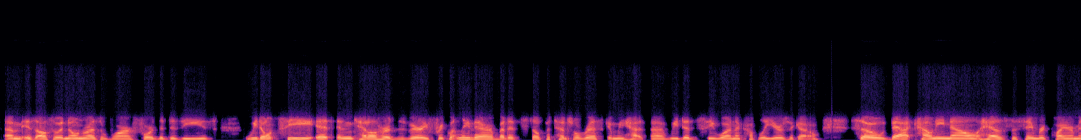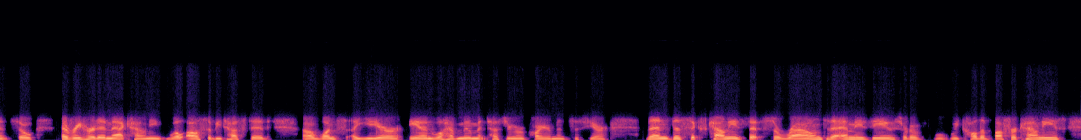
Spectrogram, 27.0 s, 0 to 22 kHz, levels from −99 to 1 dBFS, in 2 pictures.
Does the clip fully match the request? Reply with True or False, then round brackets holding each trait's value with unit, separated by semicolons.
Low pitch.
False (155 Hz)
